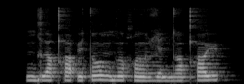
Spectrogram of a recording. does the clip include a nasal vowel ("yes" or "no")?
yes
